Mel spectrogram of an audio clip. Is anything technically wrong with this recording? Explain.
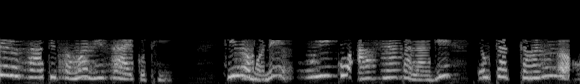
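Yes. Throughout the speech the sound is dull and muffled, with nothing above about 3.1 kHz, and sibilants and sustained vowels carry a watery, warbling smear. This is likely AAC compression, with heavy damage that fits a very low bitrate of around 10 kbps. At that rate the encoder drops the upper band entirely and coarsely quantises what remains. Parts of the spectrum are left as gaps or filled with substitute noise, which produces the fizz and swirl.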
